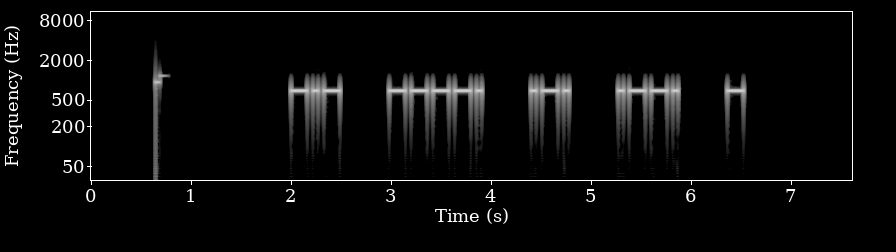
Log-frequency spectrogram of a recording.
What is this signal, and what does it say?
Morse code, heard as a keyed tone, about 22 wpm, spaced as for 13 wpm, 700 Hz. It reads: K9RPT
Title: USA Call Signs - 5 Characters - 3x Character Spacing - 22wpm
